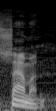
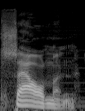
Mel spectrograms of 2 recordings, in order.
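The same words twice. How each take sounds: First: The word is said the standard way. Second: The word is said the East Texas way. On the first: "I understand the pronunciation is salmon" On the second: "I'm going to call it salmon"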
